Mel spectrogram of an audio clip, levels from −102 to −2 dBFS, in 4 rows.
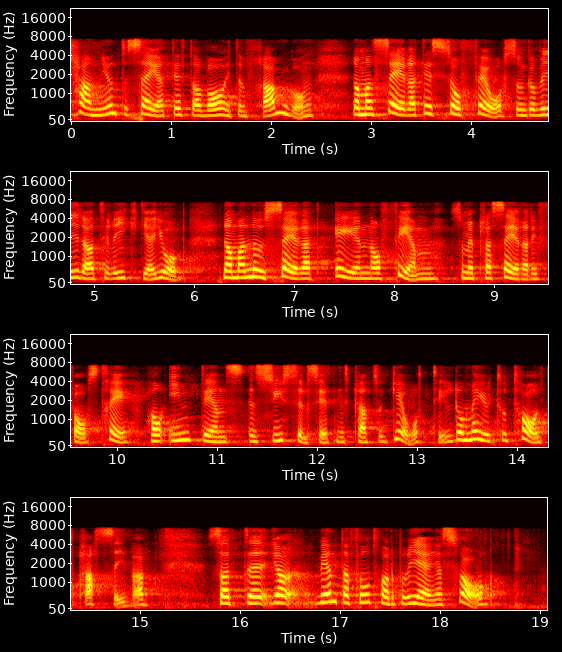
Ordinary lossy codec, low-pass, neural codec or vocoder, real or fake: none; 7.2 kHz; codec, 24 kHz, 1.2 kbps, DualCodec; fake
